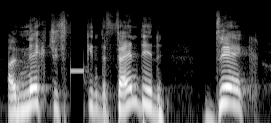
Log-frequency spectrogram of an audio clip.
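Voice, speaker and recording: A man giving casual live reaction commentary in an animated, exclamatory way. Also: high-pitched, unhurried, slight background noise.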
